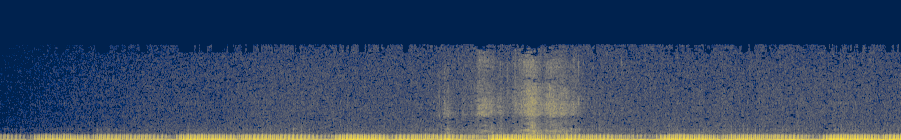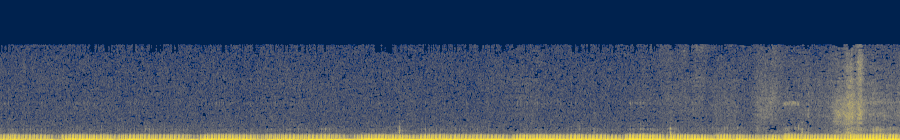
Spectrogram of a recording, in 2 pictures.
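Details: Baby kitten purring steadily in low rumbling pulses, each breath cycle lasting roughly one second, alternating in and out without pause; no other sounds.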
